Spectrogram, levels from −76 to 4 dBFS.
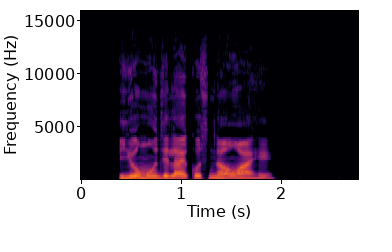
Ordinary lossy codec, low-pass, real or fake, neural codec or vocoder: none; 14.4 kHz; real; none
